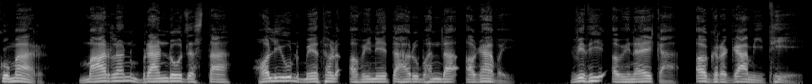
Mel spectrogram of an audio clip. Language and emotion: Nepali, neutral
